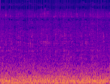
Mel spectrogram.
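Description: Steady low rumble of a moving vehicle, heard from on board.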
